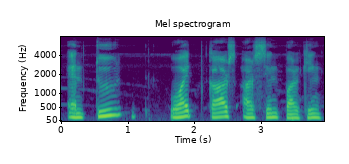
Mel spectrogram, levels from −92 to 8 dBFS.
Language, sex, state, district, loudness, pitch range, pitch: English, male, Arunachal Pradesh, Longding, -17 LUFS, 140-175 Hz, 150 Hz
